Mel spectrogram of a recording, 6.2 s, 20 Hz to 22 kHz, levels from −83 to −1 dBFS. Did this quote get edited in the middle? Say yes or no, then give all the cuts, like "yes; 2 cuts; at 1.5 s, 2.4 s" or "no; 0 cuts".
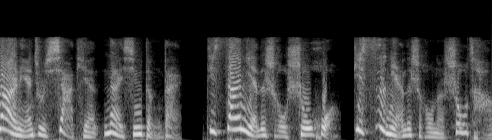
yes; 1 cut; at 4.3 s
